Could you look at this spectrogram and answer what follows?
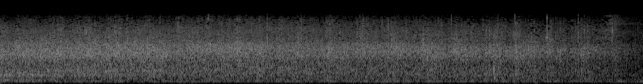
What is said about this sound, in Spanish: Aleluya. Dele palmas, dele palmas al Señor por eso.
